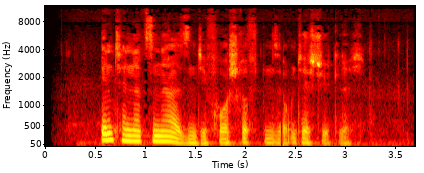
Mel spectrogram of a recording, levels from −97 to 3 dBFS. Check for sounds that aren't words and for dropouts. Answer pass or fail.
fail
